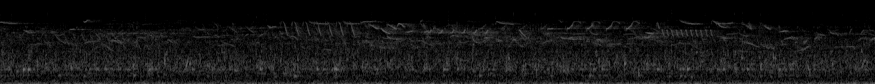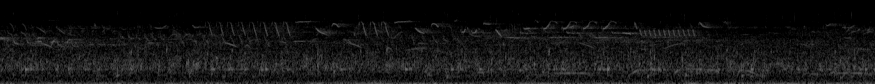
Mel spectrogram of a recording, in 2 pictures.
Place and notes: Dlouhý Důl, Krásná Lípa, Czechia - Ptáci a potok
Ptačí sněm snímaný u potoka.. nahráno na ZOOM H6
